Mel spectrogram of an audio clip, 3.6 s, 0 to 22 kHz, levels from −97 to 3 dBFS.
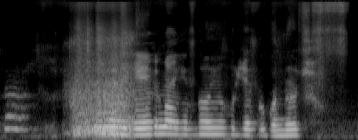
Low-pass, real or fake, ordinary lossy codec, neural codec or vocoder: none; fake; none; codec, 44.1 kHz, 2.6 kbps, SNAC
